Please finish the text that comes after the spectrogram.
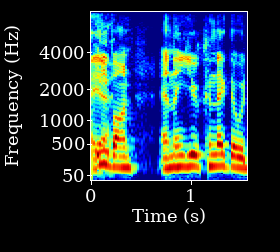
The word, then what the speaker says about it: Yvonne: You over here talking about DJ Yvonne, how you pronounce it? Yvonne? Yeah. Yvonne.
